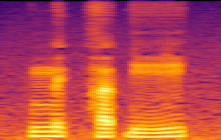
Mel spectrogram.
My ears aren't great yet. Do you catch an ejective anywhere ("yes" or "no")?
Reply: no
